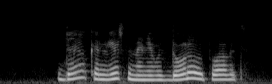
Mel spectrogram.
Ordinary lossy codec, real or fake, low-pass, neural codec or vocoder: Opus, 32 kbps; fake; 7.2 kHz; codec, 16 kHz, 1.1 kbps, Voila-Tokenizer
